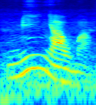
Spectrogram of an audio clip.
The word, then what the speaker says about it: minh'alma: palavra composta minha alma então cuidado para gente não pronunciar o ar no final do minha porque ele tem uma apóstrofe naquele restinho em cima então a gente é pronuncia tudo junto minh'alma e depois também no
